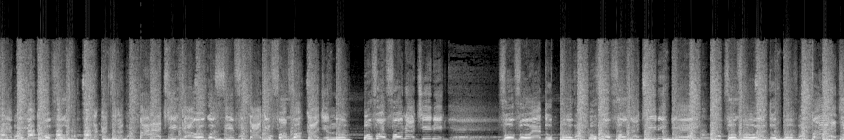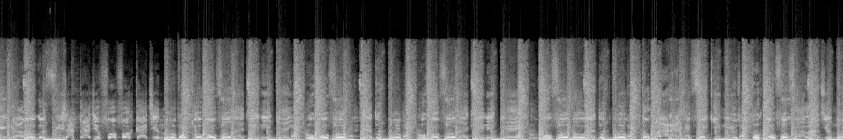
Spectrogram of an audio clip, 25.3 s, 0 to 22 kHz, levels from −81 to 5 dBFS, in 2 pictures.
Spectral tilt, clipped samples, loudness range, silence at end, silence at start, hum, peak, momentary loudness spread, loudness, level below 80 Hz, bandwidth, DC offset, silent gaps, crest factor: -4 dB/octave; 1%; 3 LU; 0 s; 0 s; none; 0 dBFS; 5 LU; -9 LUFS; -8 dBFS; 16.5 kHz; 1%; none; 8 dB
